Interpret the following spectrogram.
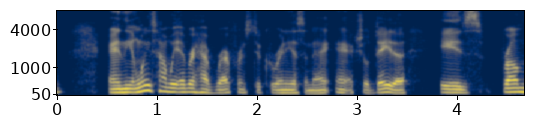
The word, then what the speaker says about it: Quirinius: Yes, also it is Quirinius, by the way.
